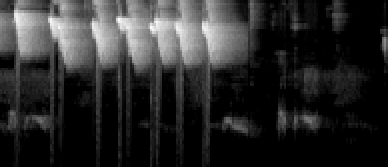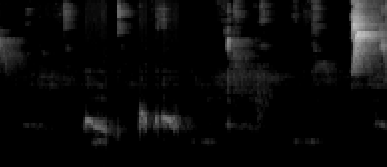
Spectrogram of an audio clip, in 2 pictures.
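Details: Live, uncut recording of a saffron finch meant to warm up other birds: a rapid burst of about eight loud, high, downward-sweeping notes, followed by scattered soft low chirps and one last high note.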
